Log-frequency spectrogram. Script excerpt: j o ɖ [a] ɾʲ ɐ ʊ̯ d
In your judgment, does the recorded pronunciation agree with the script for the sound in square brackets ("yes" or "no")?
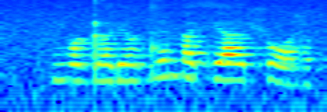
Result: no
